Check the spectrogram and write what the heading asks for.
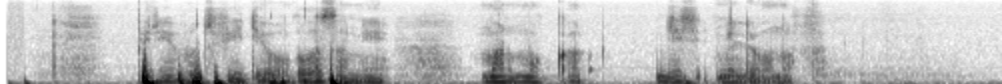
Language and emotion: Russian, neutral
